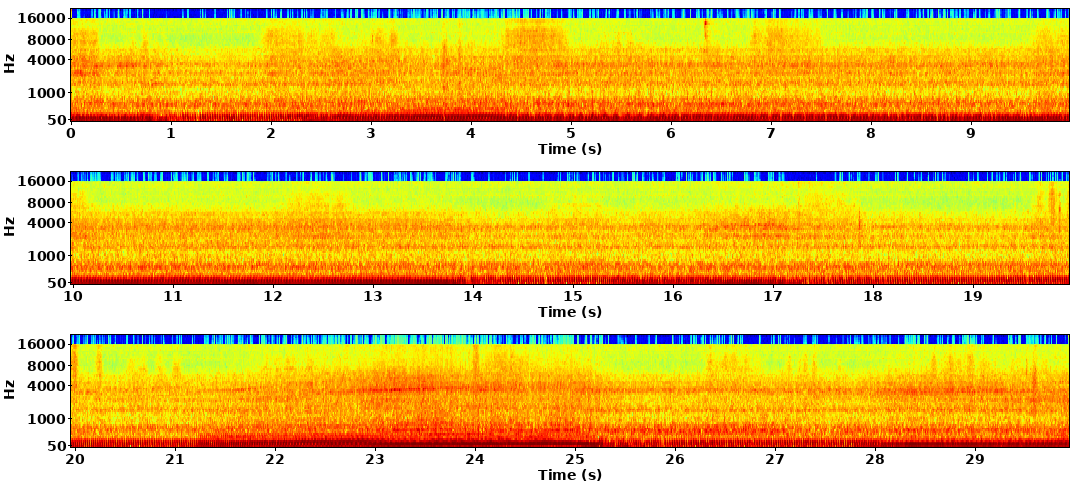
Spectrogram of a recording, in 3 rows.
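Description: Honda CB650F's inline-four engine heard from the rider's seat, running at a mostly steady pitch with a few small changes in note. About three-quarters of the way through it revs up in a long rising pitch, then drops off suddenly, and climbs again near the end.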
